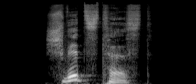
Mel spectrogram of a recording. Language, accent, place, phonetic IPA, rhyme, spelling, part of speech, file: German, Germany, Berlin, [ˈʃvɪt͡stəst], -ɪt͡stəst, schwitztest, verb, De-schwitztest.ogg
- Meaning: inflection of schwitzen: 1. second-person singular preterite 2. second-person singular subjunctive II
